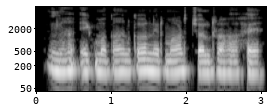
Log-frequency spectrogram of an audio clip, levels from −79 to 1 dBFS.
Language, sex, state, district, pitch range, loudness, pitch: Hindi, male, Uttar Pradesh, Budaun, 135-145 Hz, -17 LUFS, 140 Hz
